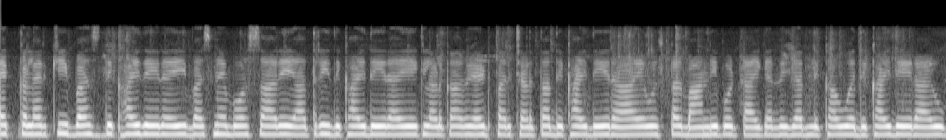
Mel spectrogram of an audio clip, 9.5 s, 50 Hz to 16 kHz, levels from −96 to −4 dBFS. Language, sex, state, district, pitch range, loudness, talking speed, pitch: Hindi, female, Rajasthan, Churu, 205-220 Hz, -14 LUFS, 220 wpm, 210 Hz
